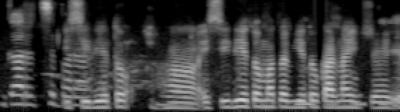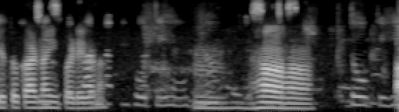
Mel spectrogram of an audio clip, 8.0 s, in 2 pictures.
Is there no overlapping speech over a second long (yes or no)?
no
